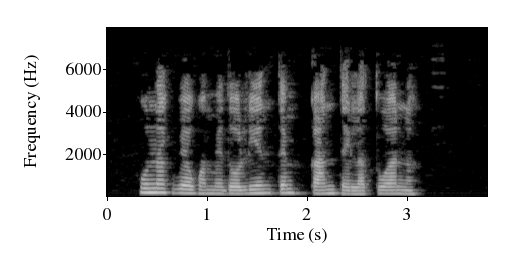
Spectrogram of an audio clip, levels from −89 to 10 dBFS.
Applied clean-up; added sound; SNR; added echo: none; none; none; none.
